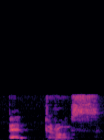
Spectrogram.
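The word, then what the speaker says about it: بيدرس: Notice though, in the present tense, we say bedrus. Here, if you take away the ba part, it's just drus. That's a single syllable with an oo vowel.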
